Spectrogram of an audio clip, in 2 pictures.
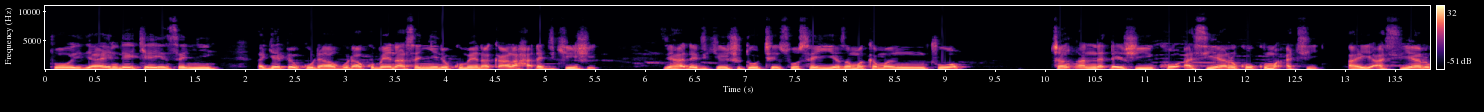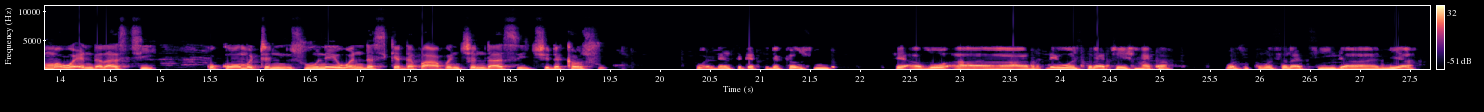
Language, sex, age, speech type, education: Hausa, male, 15-29, spontaneous, primary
